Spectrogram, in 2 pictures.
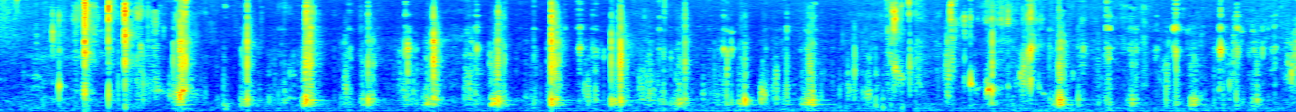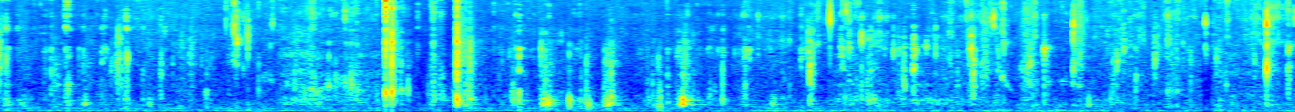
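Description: Close-miked mouth eating sounds of a person biting and chewing a milk-chocolate spoon laden with tiramisu cream: many short, sharp crunching clicks at an irregular pace, with soft wet chewing between them.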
